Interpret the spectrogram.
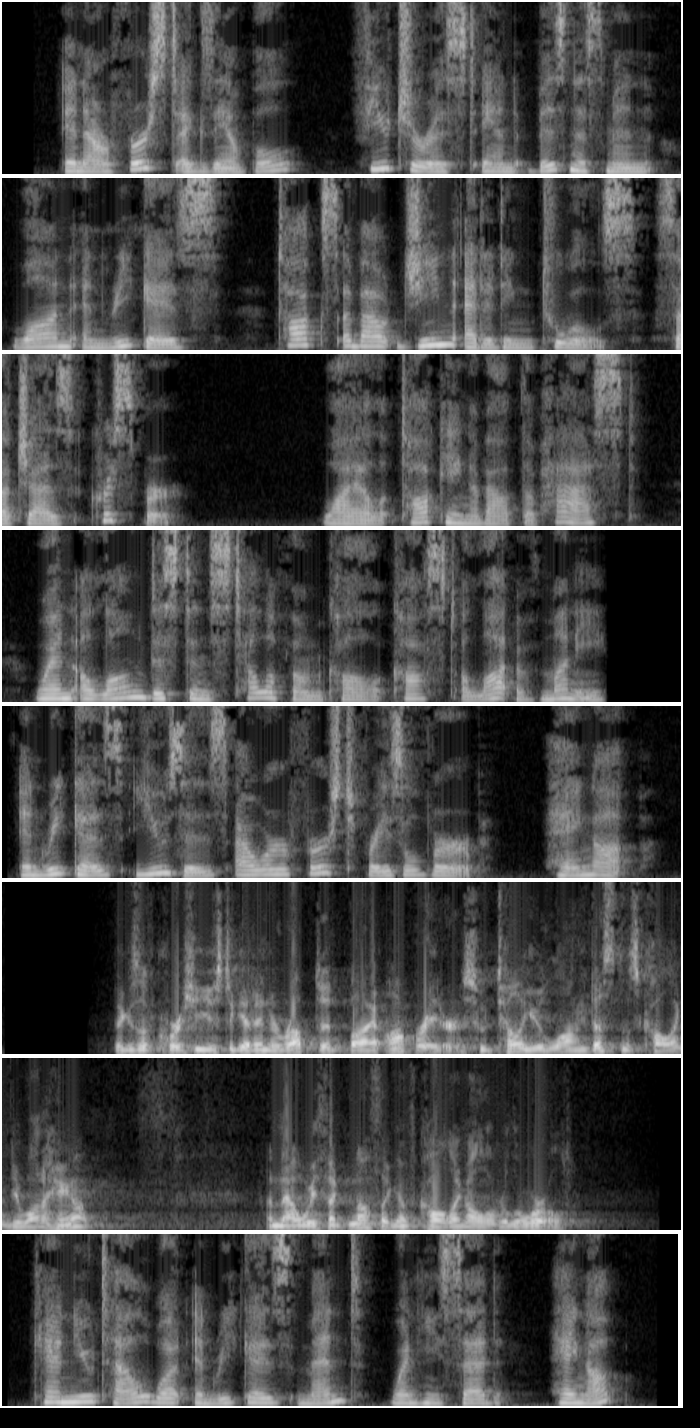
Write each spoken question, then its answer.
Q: Can you tell what Enriquez meant when he said hang up?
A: to end or finish a phone call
